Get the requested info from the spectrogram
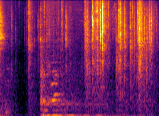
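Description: Plastic card-pack wrapper crinkling as it is opened by hand, in a run of small crackles starting about half a second in.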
